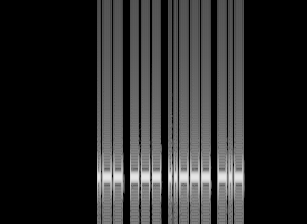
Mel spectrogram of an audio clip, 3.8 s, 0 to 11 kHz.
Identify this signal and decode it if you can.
Morse code, heard as a keyed tone, about 34 wpm, 700 Hz. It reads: WO2K
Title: USA Call Signs - 4 Characters - 2x Character Spacing - 35wpm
